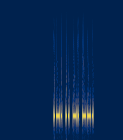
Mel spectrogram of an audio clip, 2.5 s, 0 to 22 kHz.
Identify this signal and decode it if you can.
Morse code, heard as a keyed tone, about 51 wpm, 700 Hz. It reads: RING
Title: Four Letter Words - 50wpm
